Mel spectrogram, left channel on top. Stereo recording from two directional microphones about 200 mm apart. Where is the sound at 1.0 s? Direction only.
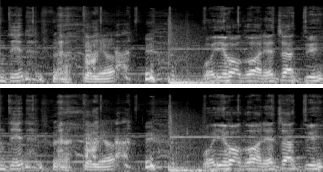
50° left (ahead or behind).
